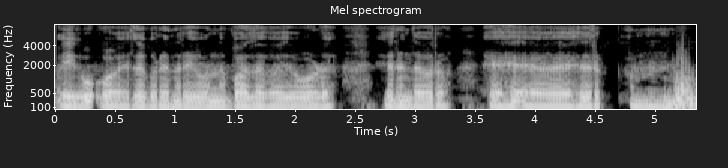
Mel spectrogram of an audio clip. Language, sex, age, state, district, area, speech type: Kannada, male, 18-30, Karnataka, Uttara Kannada, rural, spontaneous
